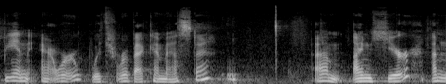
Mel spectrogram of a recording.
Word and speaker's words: Moesta: It is pronounced Moesta, not Moesta or Mesner or Moesta or any of the other possibilities.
